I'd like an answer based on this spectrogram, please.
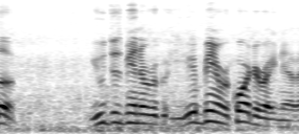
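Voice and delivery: ordinary talk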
